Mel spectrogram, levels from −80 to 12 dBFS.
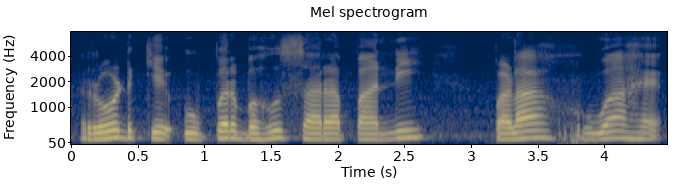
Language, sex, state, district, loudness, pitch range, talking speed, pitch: Hindi, male, Uttar Pradesh, Lucknow, -16 LUFS, 155-185 Hz, 120 wpm, 175 Hz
